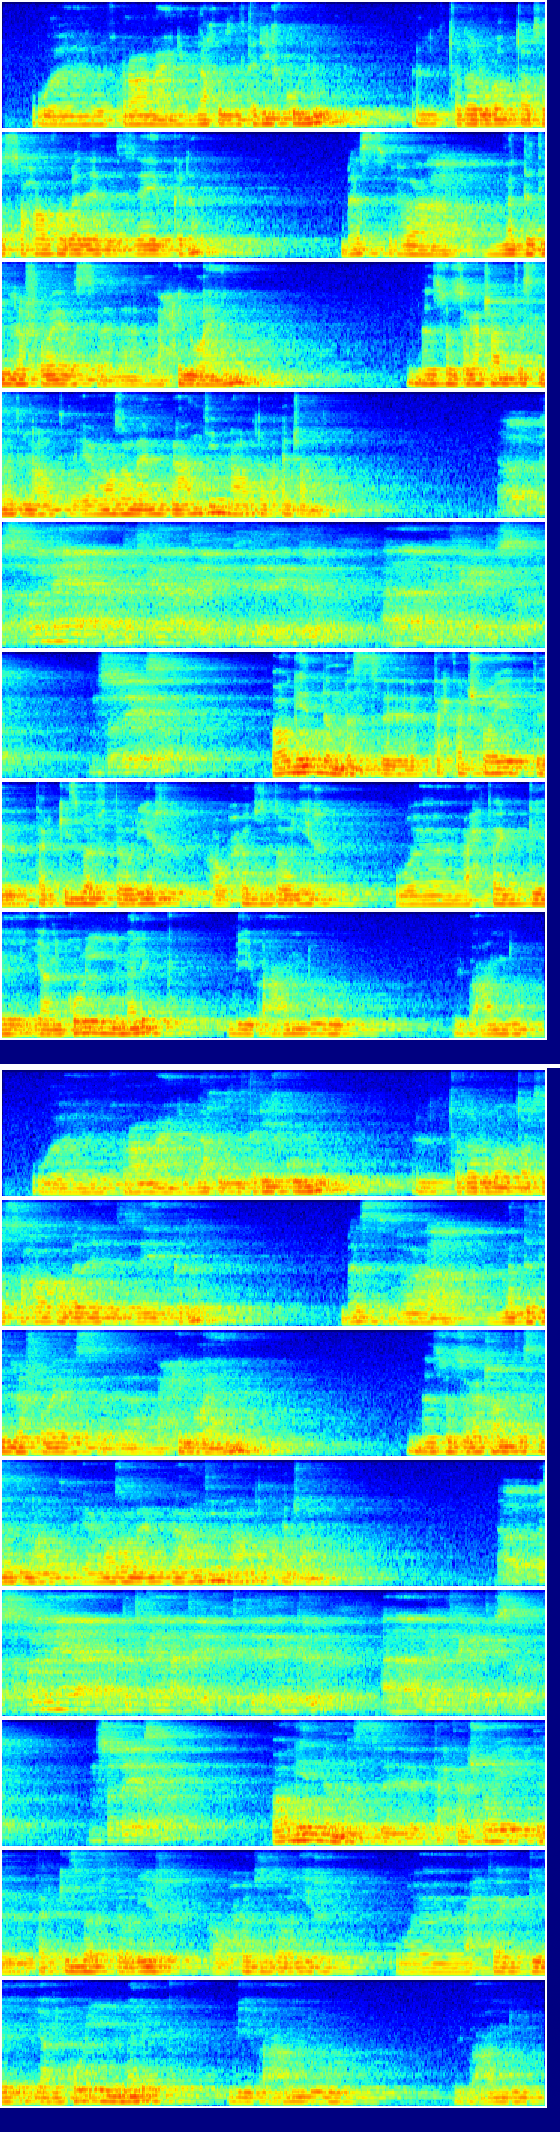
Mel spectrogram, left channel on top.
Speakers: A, on the left; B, on the right.
A: والفراعنة يعني بناخد التاريخ كله التدرجات بتاعت الصحافة بدأت ازاي وكده بس فمادة
B: اه
A: تقيلة شوية بس آه، حلوة يعني بس بس ما كانش عندي تسليمات النهاردة يعني معظم الأيام بيبقى عندي النهاردة ما كانش عندي
B: اه بس حوار ان هي ماده بتتكلم عن التاريخ والتاريخ القديم وكده انا بحب الحاجات دي بصراحه مسليه صح
A: اه جدا بس آه، بتحتاج شوية آه، تركيز بقى في التواريخ أو حفظ تواريخ ومحتاج آه، يعني كل ملك بيبقى عنده بيبقى عنده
